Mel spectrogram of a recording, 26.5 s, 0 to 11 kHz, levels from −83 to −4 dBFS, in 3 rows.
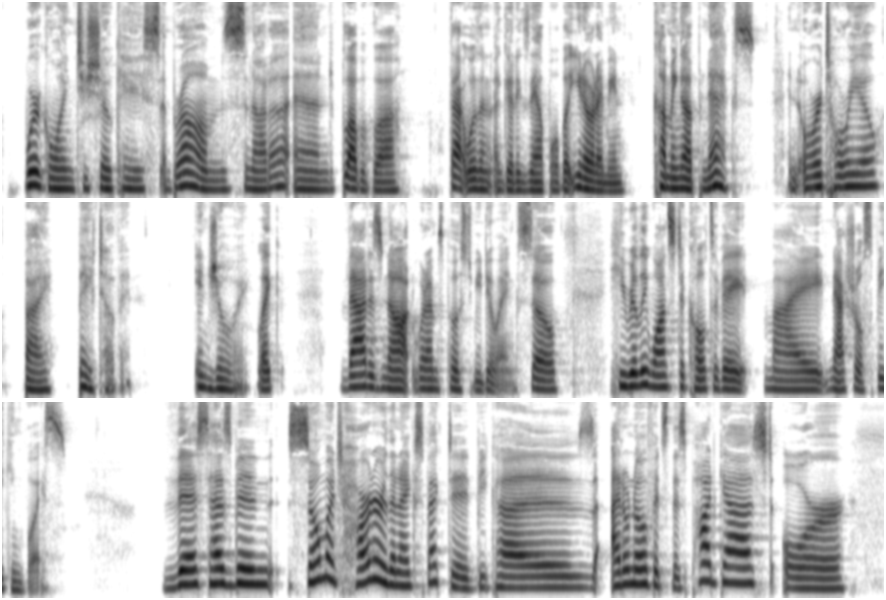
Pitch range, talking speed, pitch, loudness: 160-215 Hz, 155 wpm, 175 Hz, -19 LUFS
